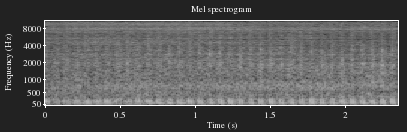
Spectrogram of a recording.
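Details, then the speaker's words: 1925 Ford Model T after hand-crank start: slow, lumpy four-cylinder idle with uneven stumbling pulses, running rough because the spark is retarded; advancing the spark makes it run much smoother. "you can hear the engine running quite rough so what we do is we advance the spark and you can hear the engine running much smoother"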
